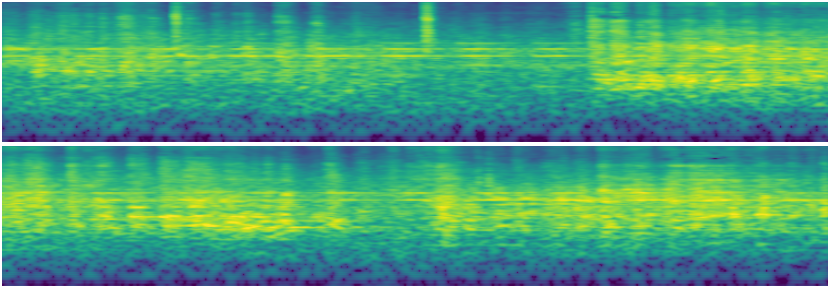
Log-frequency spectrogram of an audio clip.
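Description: Slow freight train rolling past, its hopper cars' wheels clicking on the rails, with a louder rumble and rattle of the cars from about three seconds in. A faint steady high tone sounds underneath.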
